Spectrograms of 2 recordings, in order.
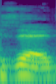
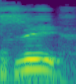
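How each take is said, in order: First: The letter is said as zed, Australian-style. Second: The letter is said as zee, American-style.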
